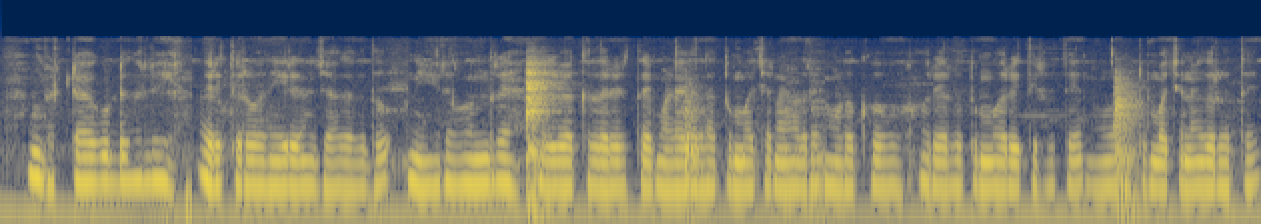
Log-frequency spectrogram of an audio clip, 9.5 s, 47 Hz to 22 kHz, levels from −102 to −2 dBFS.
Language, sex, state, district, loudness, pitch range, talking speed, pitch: Kannada, male, Karnataka, Shimoga, -20 LUFS, 130-140 Hz, 135 wpm, 135 Hz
